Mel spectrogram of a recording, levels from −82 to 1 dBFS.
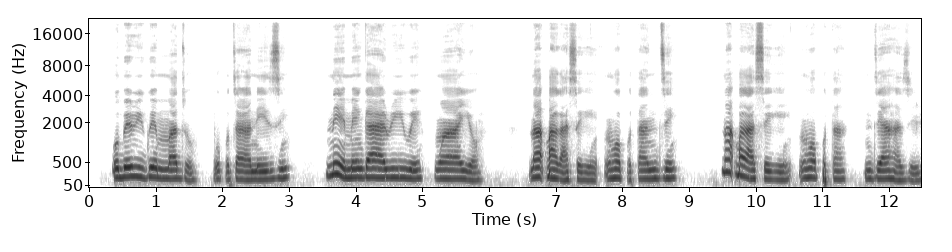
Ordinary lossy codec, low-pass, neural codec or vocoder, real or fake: none; none; vocoder, 48 kHz, 128 mel bands, Vocos; fake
